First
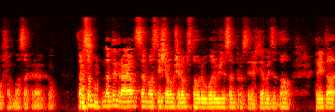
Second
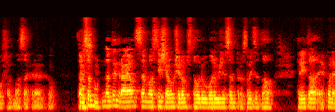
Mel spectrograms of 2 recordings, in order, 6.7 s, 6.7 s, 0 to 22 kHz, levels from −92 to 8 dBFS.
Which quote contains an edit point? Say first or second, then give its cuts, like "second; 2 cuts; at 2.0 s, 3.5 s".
second; 1 cut; at 4.9 s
